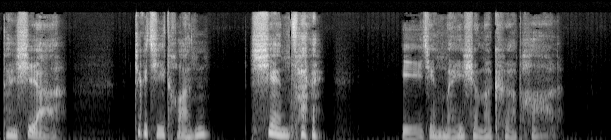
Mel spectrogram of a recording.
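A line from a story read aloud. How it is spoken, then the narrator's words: Sudden laugh. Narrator (Chinese): 柳无眉忽然笑道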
